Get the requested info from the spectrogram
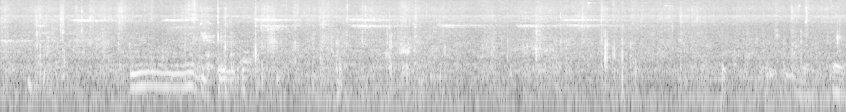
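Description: Faint forest ambience. About a second and a half in there is one low, level coo lasting about half a second. Several short, high bird whistles sound over the first six seconds, with scattered light clicks.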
